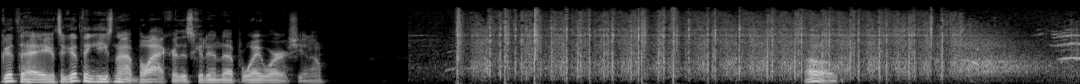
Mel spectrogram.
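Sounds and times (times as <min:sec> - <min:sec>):
speech: 0:00.0 - 0:03.3, 0:08.0 - 0:08.6
gunshots fired during a police encounter: 0:04.5 - 0:10.4.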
